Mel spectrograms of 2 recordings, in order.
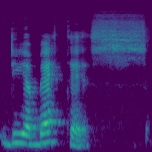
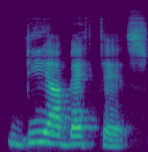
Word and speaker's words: diabetes: uh spanish they say diabetes okay it's all in the vowels you know the vowels are so different in spanish diabetes not diabetes or especially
